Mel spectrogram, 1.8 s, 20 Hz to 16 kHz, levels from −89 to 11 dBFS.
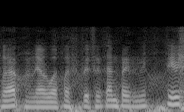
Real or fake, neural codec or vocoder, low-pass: fake; codec, 16 kHz, 0.5 kbps, FreqCodec, larger model; 7.2 kHz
